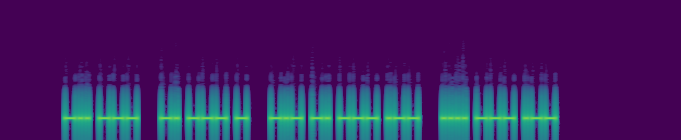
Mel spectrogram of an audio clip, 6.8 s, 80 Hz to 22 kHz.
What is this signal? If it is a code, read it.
Morse code, heard as a keyed tone, about 34 wpm, 700 Hz. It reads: DO NOT KNOW HOW
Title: Sets of 4 Words 35wpm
